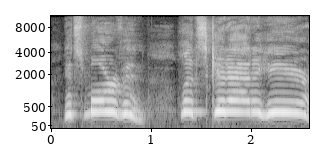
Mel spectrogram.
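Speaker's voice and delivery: shrill, very high, very loud terrified cry. Reading a script line aloud for the character Will, terrified. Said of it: "terrified ... Like he's freaking out".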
